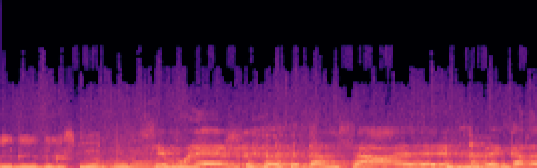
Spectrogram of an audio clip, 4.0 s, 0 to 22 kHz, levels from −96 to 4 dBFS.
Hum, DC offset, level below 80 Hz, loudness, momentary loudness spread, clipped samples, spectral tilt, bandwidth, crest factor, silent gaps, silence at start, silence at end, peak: none; under 0.1%; -52 dBFS; -18 LUFS; 3 LU; under 0.1%; -6.5 dB/octave; 13 kHz; 12 dB; none; 0 s; 0 s; -6 dBFS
